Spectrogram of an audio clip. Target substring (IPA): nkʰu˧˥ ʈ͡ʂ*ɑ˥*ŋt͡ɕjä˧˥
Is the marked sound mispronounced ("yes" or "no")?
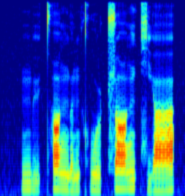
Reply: no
